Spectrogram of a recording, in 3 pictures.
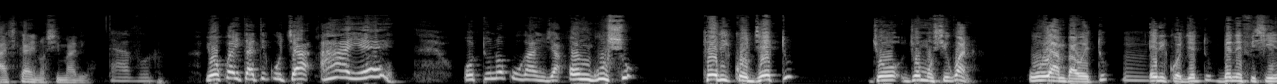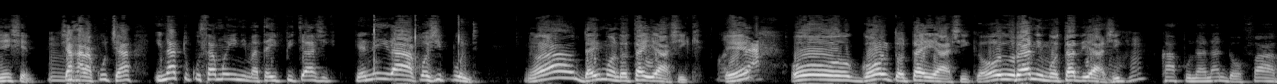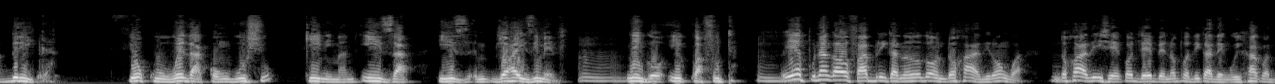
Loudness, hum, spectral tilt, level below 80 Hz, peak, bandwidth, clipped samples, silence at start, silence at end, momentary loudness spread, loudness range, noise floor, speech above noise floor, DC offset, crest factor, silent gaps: -15 LUFS; none; -6.5 dB/octave; -52 dBFS; -2 dBFS; 11 kHz; under 0.1%; 0 s; 0 s; 12 LU; 4 LU; -70 dBFS; 56 dB; under 0.1%; 14 dB; none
